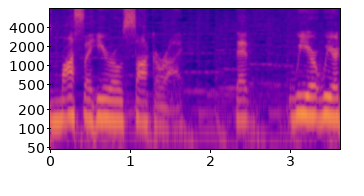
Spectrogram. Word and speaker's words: Masahiro Sakurai: do this weird thing where you pronounce his name massive hero soccer guy his name is Masahiro Sakurai that we are we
